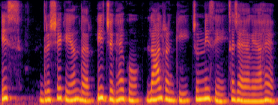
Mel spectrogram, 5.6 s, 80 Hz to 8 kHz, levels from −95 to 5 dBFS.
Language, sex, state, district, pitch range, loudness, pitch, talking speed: Hindi, female, Bihar, Jahanabad, 210-250 Hz, -14 LUFS, 230 Hz, 160 wpm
